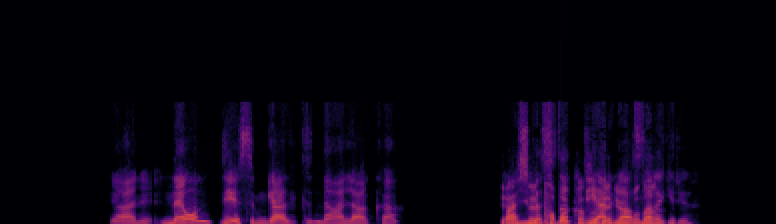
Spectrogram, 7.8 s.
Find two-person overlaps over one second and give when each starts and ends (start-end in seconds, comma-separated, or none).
5.0-6.7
